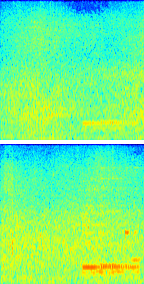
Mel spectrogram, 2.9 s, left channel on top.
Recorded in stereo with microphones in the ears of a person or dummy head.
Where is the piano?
70° right (ahead or behind), 0.5 m.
